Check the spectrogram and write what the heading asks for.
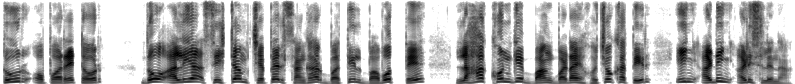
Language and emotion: Santali, angry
